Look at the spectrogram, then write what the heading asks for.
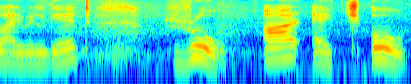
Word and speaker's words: rho: अब आपने ये भी पढ़ा है, अगर मैं इस प्रोपोर्शनैलिटी के साइन को हटा दूँ with a constant, so I will get रो RHO, ये भी पढ़ा हुआ है, रो L upon A, रो is called as RHO।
